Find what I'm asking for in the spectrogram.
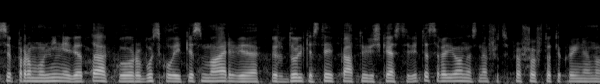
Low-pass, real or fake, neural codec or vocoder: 7.2 kHz; fake; codec, 16 kHz, 4 kbps, FreqCodec, larger model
